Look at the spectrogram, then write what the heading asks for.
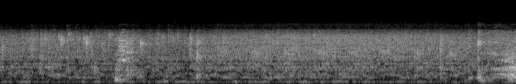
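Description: Chopped onion, garlic and green chillies sizzling steadily in hot oil in a steel kadai, with a few light ticks.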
